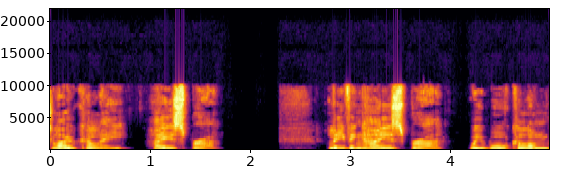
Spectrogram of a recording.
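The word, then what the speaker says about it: Happisburgh: and by the Trinity board hbro it is pronounced locally hbra leaving hbra we walk along the beach Southward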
